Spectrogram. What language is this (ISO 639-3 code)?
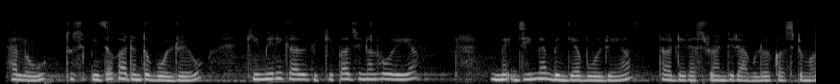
pan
